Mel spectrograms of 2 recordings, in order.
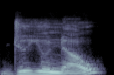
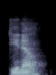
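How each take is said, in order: First: Each word is said fully and separately. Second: The words are run together into one reduced unit. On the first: "If somebody says" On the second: "Most Americans say, ... It sounds like one thing"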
